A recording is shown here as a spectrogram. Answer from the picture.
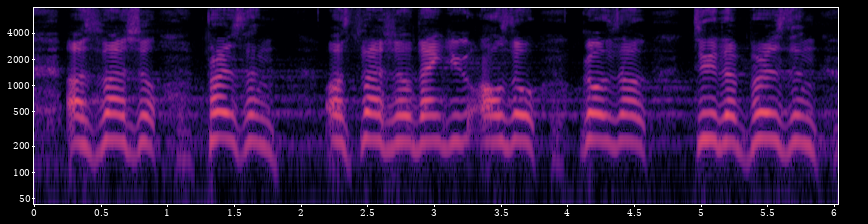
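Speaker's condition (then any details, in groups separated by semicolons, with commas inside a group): Traumatic brain injury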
